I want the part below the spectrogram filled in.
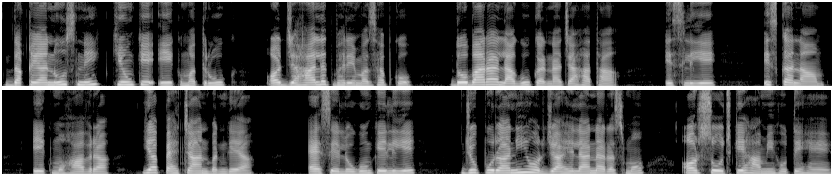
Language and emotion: Urdu, neutral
